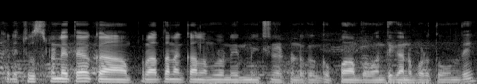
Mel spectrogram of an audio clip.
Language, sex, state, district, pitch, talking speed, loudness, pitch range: Telugu, male, Telangana, Nalgonda, 105 Hz, 150 wpm, -17 LUFS, 105-120 Hz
